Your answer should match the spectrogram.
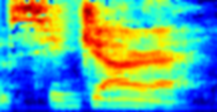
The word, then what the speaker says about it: Sijara: We got Penny Kianzad taking on Sijara Eubanks. She likes to grapple, so I'll give her the Brazilian pronunciation with the J, the hard J.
